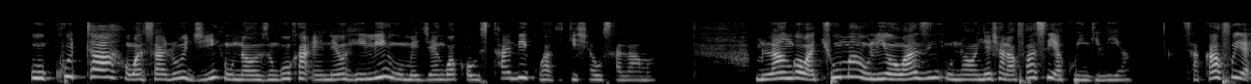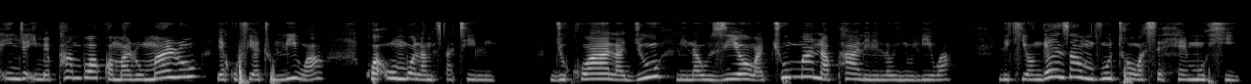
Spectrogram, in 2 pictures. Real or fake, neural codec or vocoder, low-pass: real; none; 7.2 kHz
